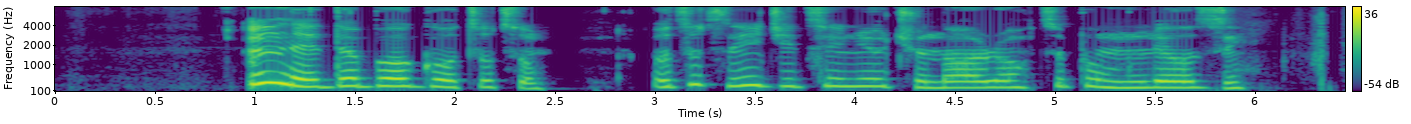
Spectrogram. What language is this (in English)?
Igbo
